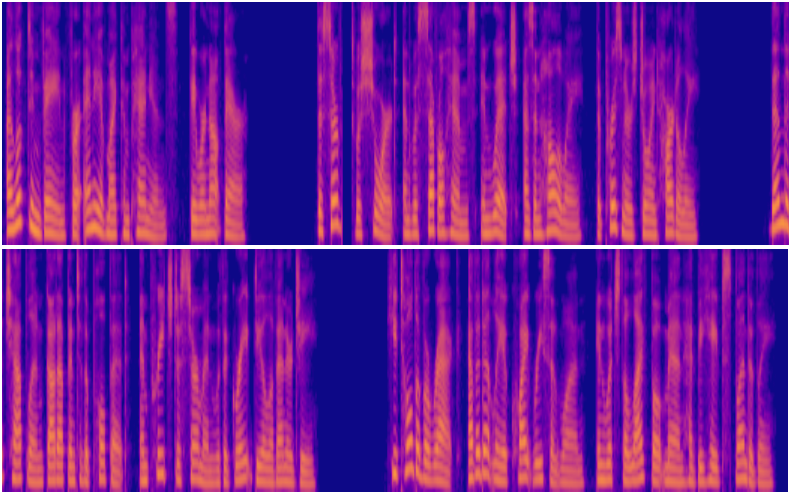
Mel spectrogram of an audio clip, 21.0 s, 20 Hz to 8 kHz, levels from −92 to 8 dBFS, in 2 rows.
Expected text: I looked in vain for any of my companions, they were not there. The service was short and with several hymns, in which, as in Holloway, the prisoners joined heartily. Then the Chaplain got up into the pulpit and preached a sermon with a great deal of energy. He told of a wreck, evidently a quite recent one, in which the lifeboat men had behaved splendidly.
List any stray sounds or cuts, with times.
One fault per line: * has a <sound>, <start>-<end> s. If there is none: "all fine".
* has a dropout, 4.5-4.7 s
